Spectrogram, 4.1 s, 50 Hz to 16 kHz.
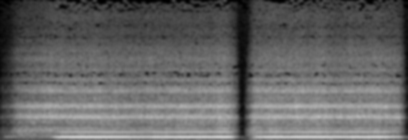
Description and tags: Jones Natural MostWater
The sound of blowing on one of the "Jones Naturals" bottles, about 3/4ths full of water.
